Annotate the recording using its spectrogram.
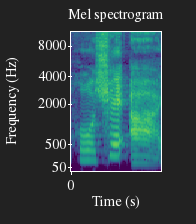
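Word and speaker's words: הושע: 뜻에 대해 살펴보겠습니다 자의 호세아는 히브리어로 이렇게 쓰 줘 허어 예 아 아 포 쉐 아 호 쉐 아 이렇게 발음 하죠 호 쉐어 2호 시안은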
